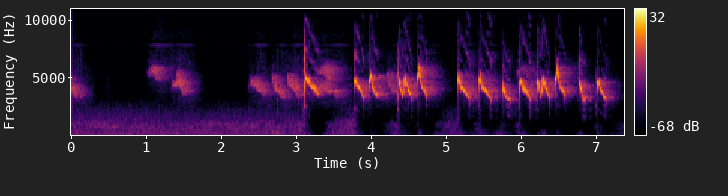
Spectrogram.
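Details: Caged oriental white-eye song display: soft high notes over a low rumbling background, then a lively run of sharp, repeated downslurred chirps about twice a second.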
